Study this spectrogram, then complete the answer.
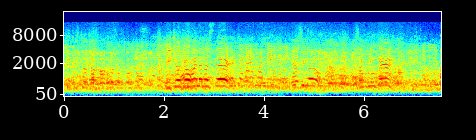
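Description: A crowd of men and women talks and shouts all around, close by.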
